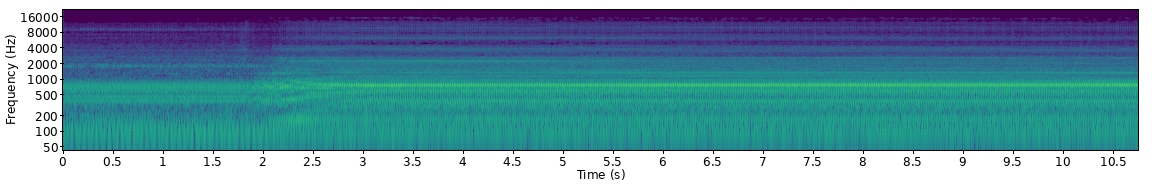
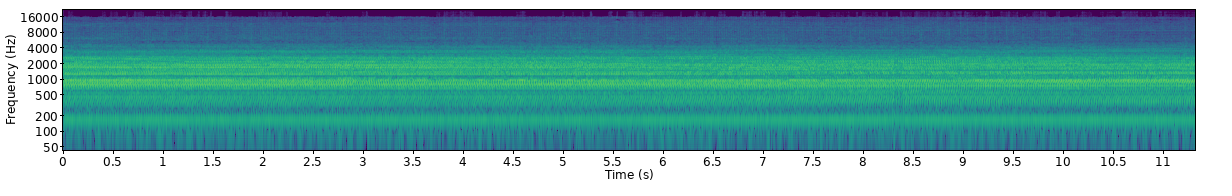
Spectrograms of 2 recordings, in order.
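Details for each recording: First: Forward FW 361+ hot plate separation machine vacuum pump after repair for loud noise (about 100 dB before): spins up after a brief rough start, then steady even hum, no knocking; suction changes level about 6–8 dB; normal pump running. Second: Forward FW 361+ hot plate separation machine: loud steady buzzing drone with piercing high whine, roughly 100 decibels, before disassembly and repair; loud pump noise.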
